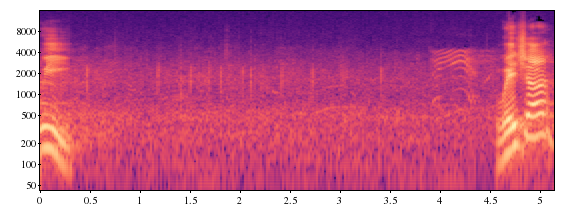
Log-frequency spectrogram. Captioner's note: applause and cheering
